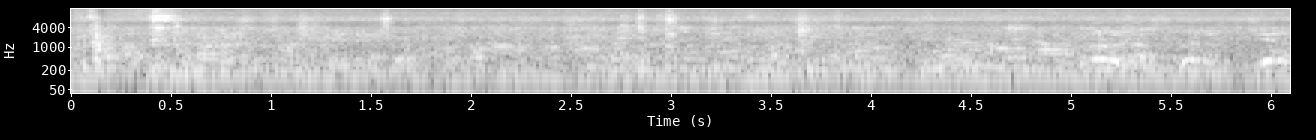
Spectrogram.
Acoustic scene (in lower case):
crowded indoor space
